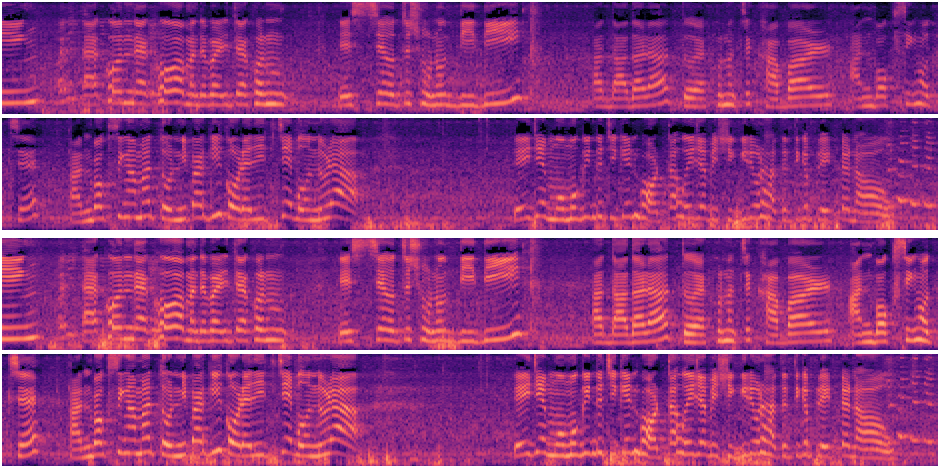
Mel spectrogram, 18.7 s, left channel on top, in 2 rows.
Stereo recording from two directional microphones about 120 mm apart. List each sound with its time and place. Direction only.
0.0 s a sound: 15° right (ahead or behind)
0.7 s a man's voice: 15° right (ahead or behind); by 5.0 s 10° left (ahead or behind)
5.0 s a man's voice: 5° right (ahead or behind)
5.9 s a woman's voice: 15° right (ahead or behind); by 8.3 s 5° left (ahead or behind)
8.5 s speech: 20° right (ahead or behind)
10.0 s a woman's voice: 5° right (ahead or behind)
14.5 s a woman's voice: 10° right (ahead or behind)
